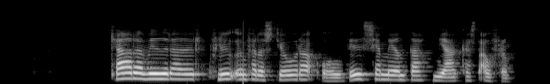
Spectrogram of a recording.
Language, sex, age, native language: Icelandic, female, 40-49, Icelandic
